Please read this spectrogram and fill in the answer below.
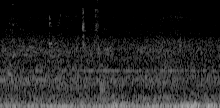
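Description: Wind rumbling on the microphone, with faint distant voices and a few faint clicks.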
